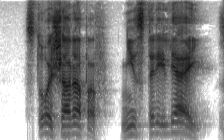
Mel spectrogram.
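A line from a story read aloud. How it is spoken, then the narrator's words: Yelling. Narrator (Russian): заорал Жиглов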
